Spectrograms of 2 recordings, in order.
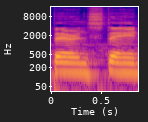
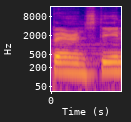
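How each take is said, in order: First: The last syllable sounds like 'stain'. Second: The last syllable sounds like 'steen'. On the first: The speaker calls it right. "It's always been Berenstain" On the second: The speaker calls it wrong. "they all want to pronounce it Steen"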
